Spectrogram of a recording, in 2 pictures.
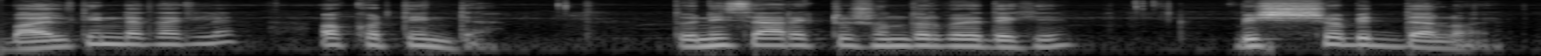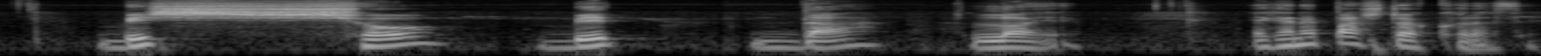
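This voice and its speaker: A man teaching an online lesson, explaining patiently and slowly drawing out syllables as examples. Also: fairly high pitch, mellow.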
